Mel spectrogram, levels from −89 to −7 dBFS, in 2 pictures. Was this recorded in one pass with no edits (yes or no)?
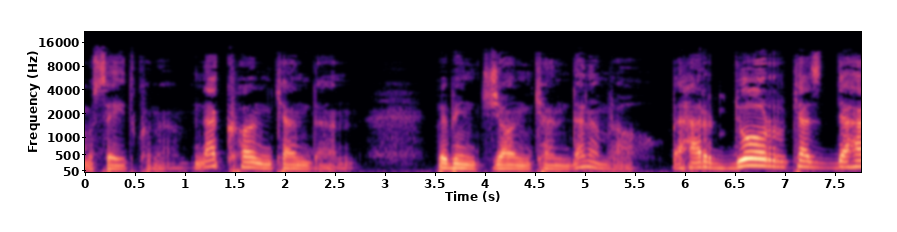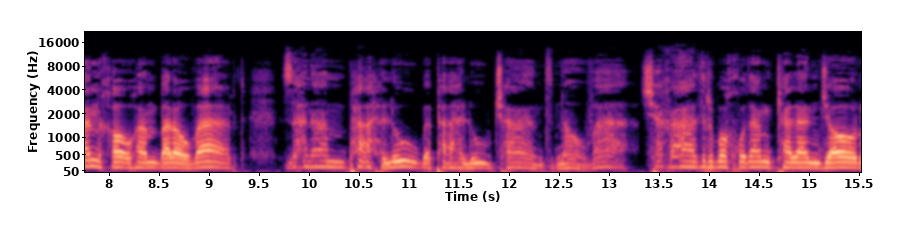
no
